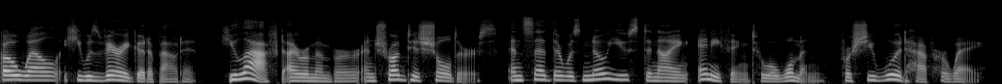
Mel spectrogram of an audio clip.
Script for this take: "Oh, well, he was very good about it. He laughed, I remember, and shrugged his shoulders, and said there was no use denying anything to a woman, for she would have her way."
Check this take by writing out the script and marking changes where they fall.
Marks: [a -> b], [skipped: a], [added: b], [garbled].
"Oh, well, he was very good about it. He laughed, I remember, and shrugged his shoulders, and said there was no use denying anything to a woman, for she would have her way."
